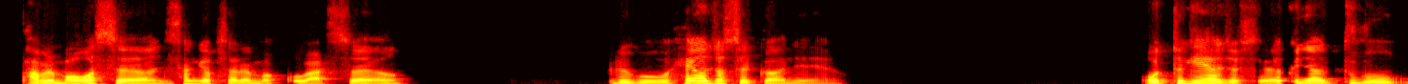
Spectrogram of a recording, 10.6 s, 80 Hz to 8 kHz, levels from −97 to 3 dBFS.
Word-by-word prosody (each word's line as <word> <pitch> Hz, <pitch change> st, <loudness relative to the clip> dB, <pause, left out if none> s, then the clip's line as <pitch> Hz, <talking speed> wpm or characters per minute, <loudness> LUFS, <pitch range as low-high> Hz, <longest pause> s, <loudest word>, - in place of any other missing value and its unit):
밥을 120 Hz, +6 st, +3 dB
먹었어요. 150 Hz, +5 st, +2 dB
이제 125 Hz, -4 st, -12 dB
삼겹살을 140 Hz, -3 st, -2 dB
먹고 85 Hz, -3 st, -6 dB
왔어요. 75 Hz, 0 st, -2 dB, 1.5 s
그리고 130 Hz, 0 st, -2 dB
헤어졌을 185 Hz, -, +2 dB
거 90 Hz, -, 0 dB
아니에요. 70 Hz, -4 st, -12 dB, 2.2 s
어떻게 155 Hz, +11 st, +3 dB
헤어졌어요? 165 Hz, -, +2 dB
그냥 145 Hz, -1 st, +1 dB
두고 130 Hz, -2 st, -3 dB
130 Hz, 235 characters per minute, -22 LUFS, 110-150 Hz, 2.2 s, 밥을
